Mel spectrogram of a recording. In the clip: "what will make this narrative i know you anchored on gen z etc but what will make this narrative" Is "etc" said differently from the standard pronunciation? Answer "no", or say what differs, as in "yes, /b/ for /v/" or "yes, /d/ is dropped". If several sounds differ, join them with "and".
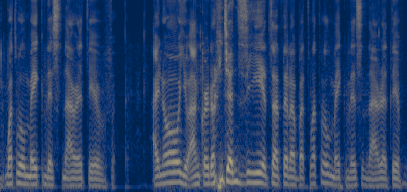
no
